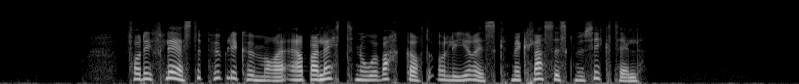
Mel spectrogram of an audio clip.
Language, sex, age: Norwegian, female, 44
